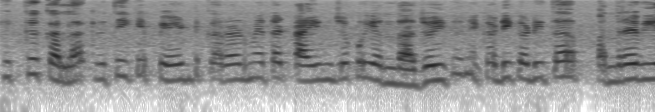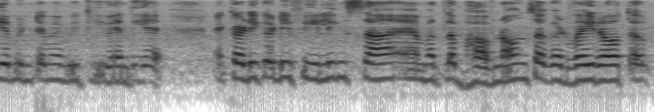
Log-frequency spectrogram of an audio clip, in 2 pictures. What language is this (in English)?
Sindhi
